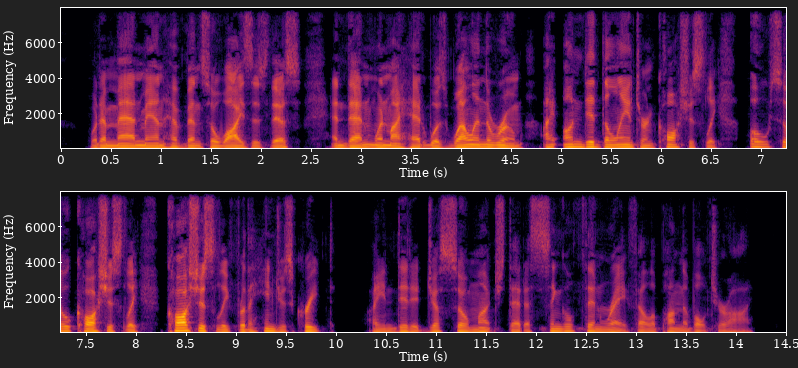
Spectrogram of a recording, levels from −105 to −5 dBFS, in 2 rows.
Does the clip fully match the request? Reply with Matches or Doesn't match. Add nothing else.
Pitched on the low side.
Matches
